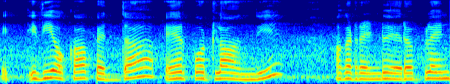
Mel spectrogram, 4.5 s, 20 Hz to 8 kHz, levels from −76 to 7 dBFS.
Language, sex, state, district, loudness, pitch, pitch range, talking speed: Telugu, female, Andhra Pradesh, Chittoor, -15 LUFS, 225 Hz, 210-250 Hz, 135 wpm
